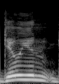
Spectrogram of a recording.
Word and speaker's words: Gillian: Oh, I always say Gillian because of the way it's spelled. I'm a fool. It's Gillian. Yeah. I interchange it in my brain. I constantly do that. I'm like, God, it's obviously Gillian Jacobs. Anyway, who's great.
